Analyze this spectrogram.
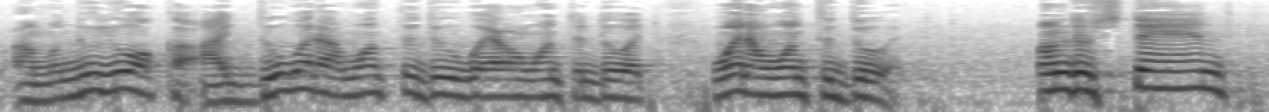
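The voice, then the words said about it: Put-on Brooklyn accent. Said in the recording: “I'm working on my Brooklyn accent.”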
